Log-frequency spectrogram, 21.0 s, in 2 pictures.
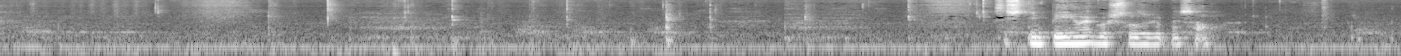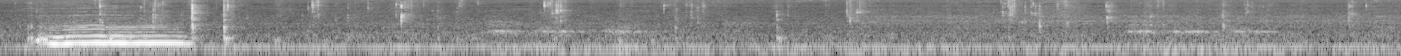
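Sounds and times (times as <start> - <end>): noisy chewing: 0.1 - 1.4, 2.1 - 8.0, 9.1 - 21.0
person humming mmm: 10.7 - 12.1.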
